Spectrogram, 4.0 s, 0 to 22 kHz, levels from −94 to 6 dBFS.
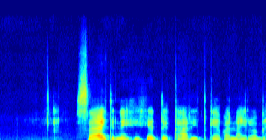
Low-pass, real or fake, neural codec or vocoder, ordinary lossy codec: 19.8 kHz; fake; codec, 44.1 kHz, 7.8 kbps, DAC; none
